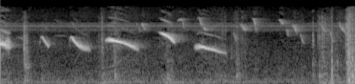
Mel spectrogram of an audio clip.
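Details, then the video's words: Spirited green-winged saltator in a singing contest, giving a run of clear whistled notes that slide downward, each about a quarter second, with faint higher chirps and some clatter in the background. "Trinca ferro na disputa"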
